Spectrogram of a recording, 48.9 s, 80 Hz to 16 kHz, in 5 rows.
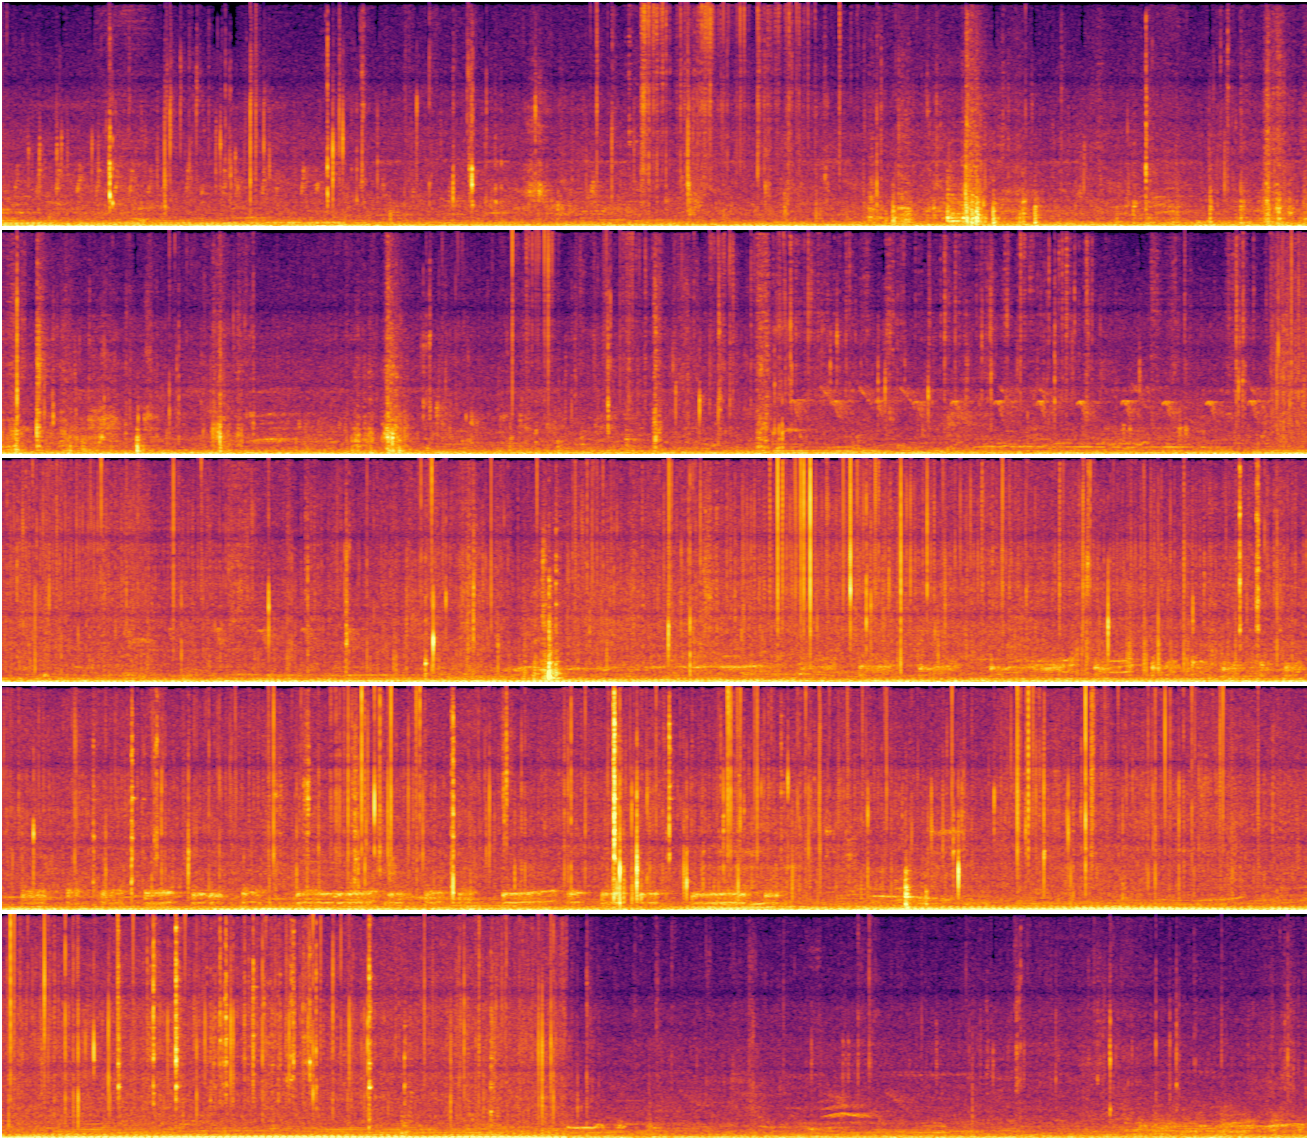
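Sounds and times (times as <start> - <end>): wood fire crackling and popping: 0.0 - 11.6, 18.9 - 43.5.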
